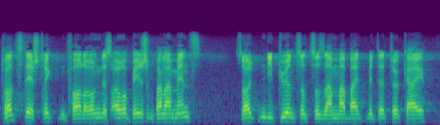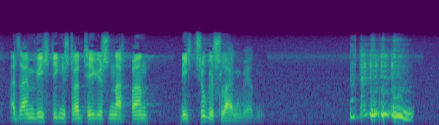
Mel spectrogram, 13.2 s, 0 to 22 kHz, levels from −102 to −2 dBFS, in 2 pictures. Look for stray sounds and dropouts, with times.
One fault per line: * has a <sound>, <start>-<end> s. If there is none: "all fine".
* has a throat clearing, 11.8-12.8 s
